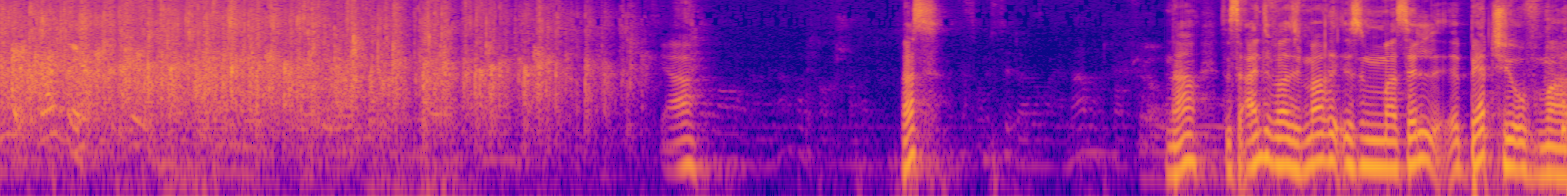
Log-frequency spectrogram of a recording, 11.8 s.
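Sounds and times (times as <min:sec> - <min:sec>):
audience applause: 0:00.0 - 0:05.0
speech: 0:05.1 - 0:05.3, 0:06.8 - 0:07.1, 0:08.8 - 0:11.7.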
